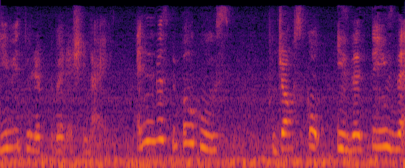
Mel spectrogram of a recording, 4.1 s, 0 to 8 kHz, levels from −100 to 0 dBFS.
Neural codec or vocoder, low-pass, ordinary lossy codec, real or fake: vocoder, 44.1 kHz, 128 mel bands, Pupu-Vocoder; 7.2 kHz; MP3, 48 kbps; fake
